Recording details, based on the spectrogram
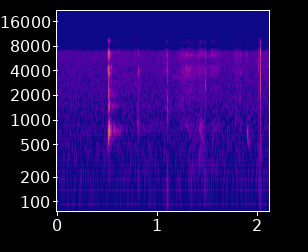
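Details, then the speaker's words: Hiccups: one loud, abrupt hiccup followed by faint clicks and small catches in a quiet room. "You're squeaking. You sound like a toy. Yeah, you sound like a toy. You know, if you close your mouth, they're not as loud."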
